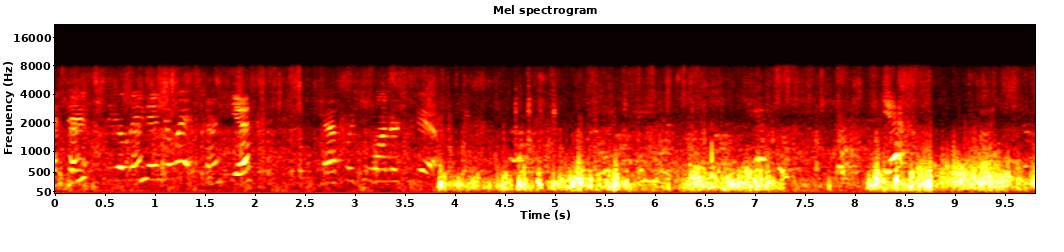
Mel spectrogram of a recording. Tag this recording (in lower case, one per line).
domestic animals
animal
dog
